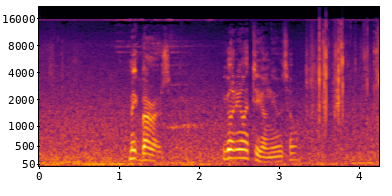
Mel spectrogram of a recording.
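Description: A man answers in a firm voice outdoors.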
